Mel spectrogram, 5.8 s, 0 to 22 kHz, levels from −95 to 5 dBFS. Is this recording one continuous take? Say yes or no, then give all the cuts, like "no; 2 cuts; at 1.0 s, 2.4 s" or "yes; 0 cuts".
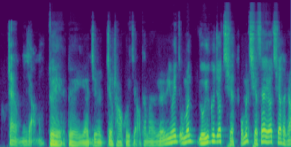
no; 1 cut; at 4.8 s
